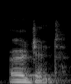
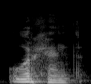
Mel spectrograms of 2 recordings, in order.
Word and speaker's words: urgent: And finally, we have urgent, and it's not urgent as in urgencia. Words in English that begin with U are not pronounced like the U, in Spanish.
